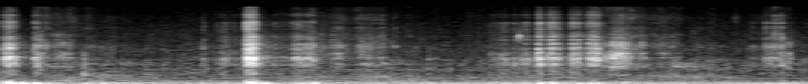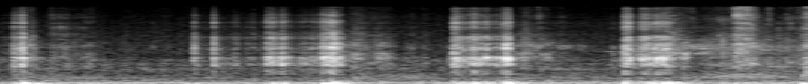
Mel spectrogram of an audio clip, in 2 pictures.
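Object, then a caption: Small pale wood panel. A gouge scrapes a small, solid, pale wood carving board along the edge of a carved oak leaf. It makes repeated short, dry scraping strokes with a bright, crisp texture, over a faint steady low hum.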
